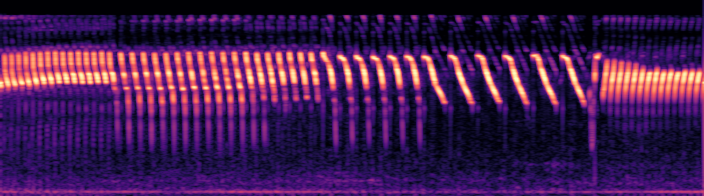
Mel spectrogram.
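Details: Canary song intended to stimulate the female: a fast high trill slowing into widely spaced downward-sweeping whistled notes, then a renewed rapid trill, with a faint low hum beneath.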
